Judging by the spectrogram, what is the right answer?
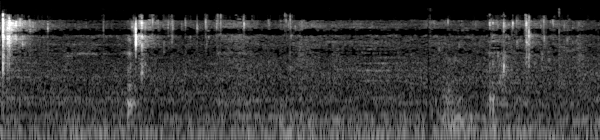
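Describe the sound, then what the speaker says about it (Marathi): Soft wet squishing and faint drips as raw chicken is squeezed by hand to remove water, close and quiet, with a few sharper clicks. "चिकनमधलं बघा मी सगळं पाणी पिळून काढलेलं आहे"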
